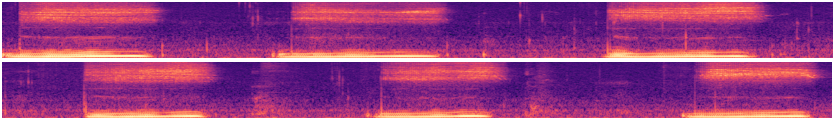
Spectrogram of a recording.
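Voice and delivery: soft buzzing clipper noise through the teeth. Retold or imitated. To viewers, mimicking the stylist's clippers with a soft buzz. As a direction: hum it like an electric trimmer, quietly. Imitating the clippers while waiting.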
